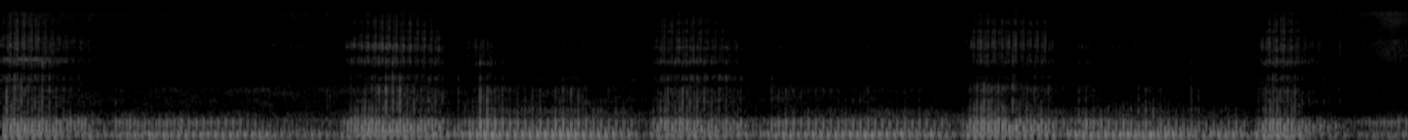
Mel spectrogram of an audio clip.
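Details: Grey cat purring loudly right next to the microphone, a thick low vibration that swells and dips about every one and a half seconds with each breath, with airy breath noise at the changes.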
